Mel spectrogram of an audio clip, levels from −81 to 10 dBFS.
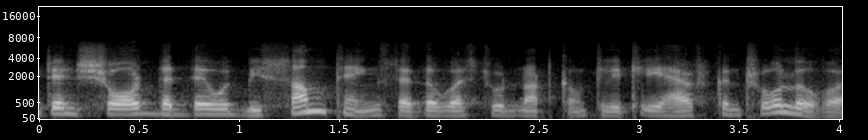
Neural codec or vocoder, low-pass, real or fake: codec, 16 kHz, 0.8 kbps, ZipCodec; 7.2 kHz; fake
